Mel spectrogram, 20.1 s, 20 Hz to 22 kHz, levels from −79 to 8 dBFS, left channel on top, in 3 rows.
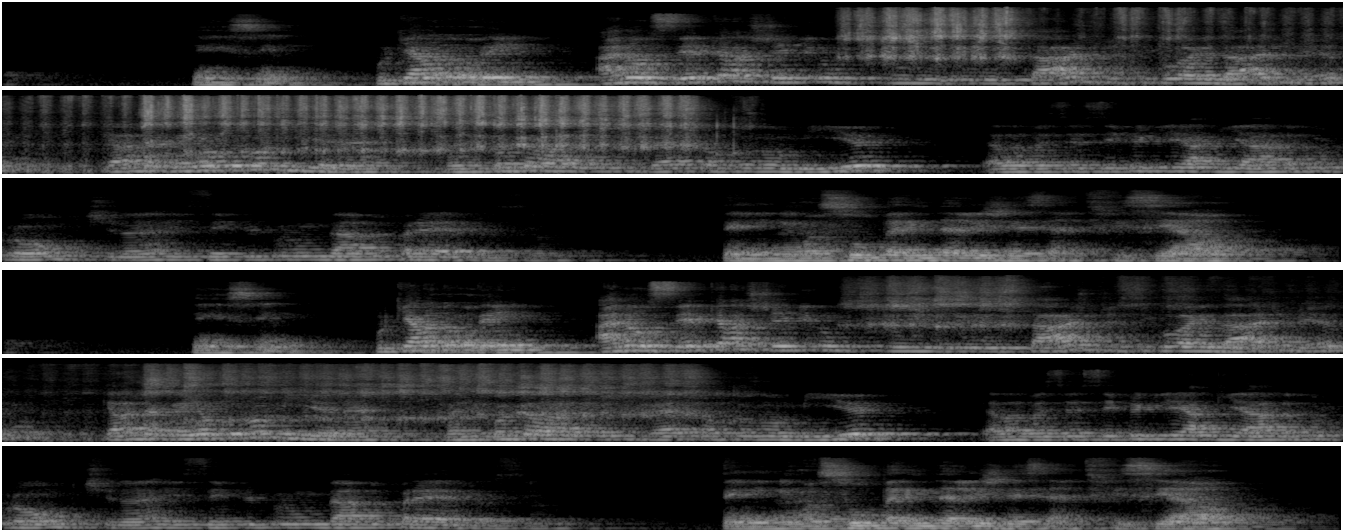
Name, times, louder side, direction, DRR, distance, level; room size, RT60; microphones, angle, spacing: voice 1, 0.9-1.5 2.1-2.6 17.0-19.5, right 1 dB, 35° right, -4 dB, 1.4 m, -31 dB
voice 2, 1.9-2.6 3.0-6.8 7.2-8.6 8.9-11.1 11.6-16.2, equal, 60° right, -1 dB, 1.6 m, -33 dB
sound 1, 4.2-10.5, left 10 dB, 55° left, 0.5 m, -31 dB
8.7 x 4.8 x 3.4 m, 1.0 s
head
